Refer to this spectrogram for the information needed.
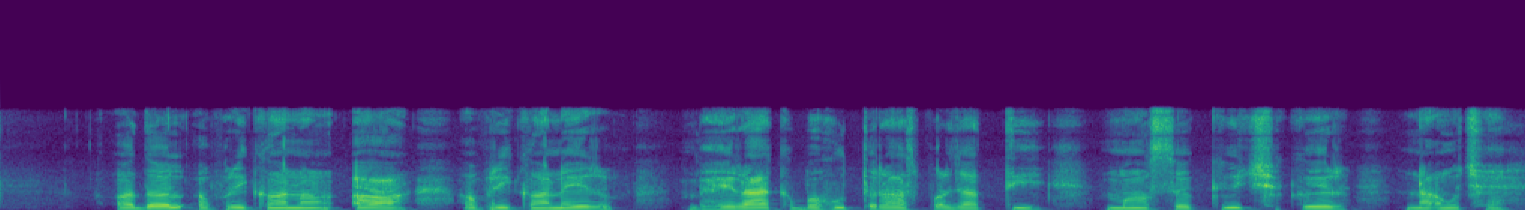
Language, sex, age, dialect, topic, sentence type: Maithili, male, 18-24, Bajjika, agriculture, statement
